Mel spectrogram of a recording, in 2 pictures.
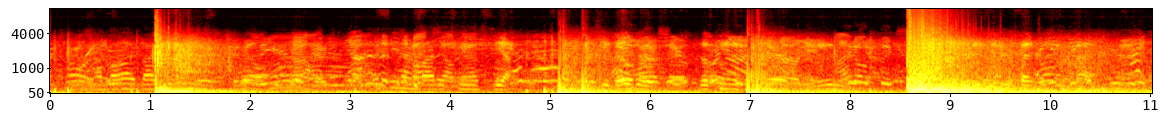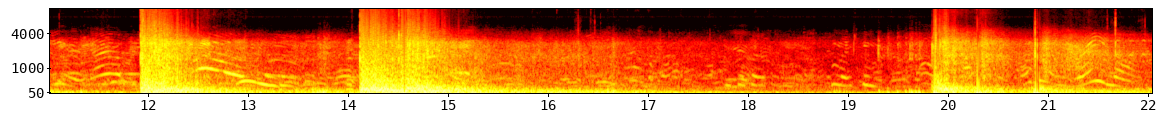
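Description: Cannons fire loud, echoing booms outdoors, one after another.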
